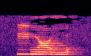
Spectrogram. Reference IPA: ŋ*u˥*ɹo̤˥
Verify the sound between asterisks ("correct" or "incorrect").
correct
